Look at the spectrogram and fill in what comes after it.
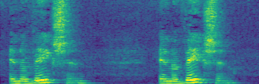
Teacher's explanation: innovation with stress on the third syllable, innovation, innovation.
